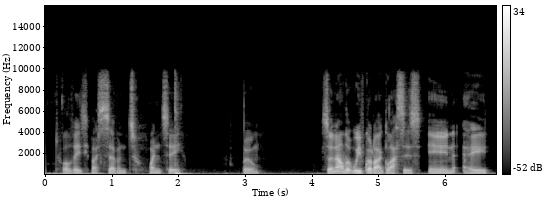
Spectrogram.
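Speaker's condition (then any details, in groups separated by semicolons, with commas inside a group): No condition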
